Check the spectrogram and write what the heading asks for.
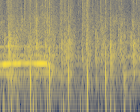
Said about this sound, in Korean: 우리 인터뷰 시작하기 전에 보이지 않는 곳에 항상 수고하는 우리 앞에서 뛰는 AD들한테 우리 박수 한번 쳐주고 갈까요?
